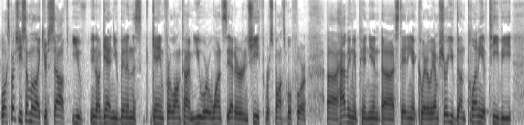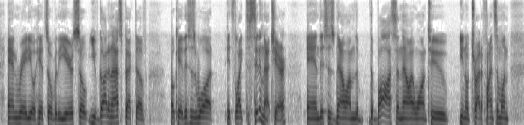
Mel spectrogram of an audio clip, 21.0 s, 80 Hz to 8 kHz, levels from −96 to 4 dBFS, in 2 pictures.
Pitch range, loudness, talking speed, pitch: 125-140 Hz, -20 LUFS, 240 wpm, 135 Hz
